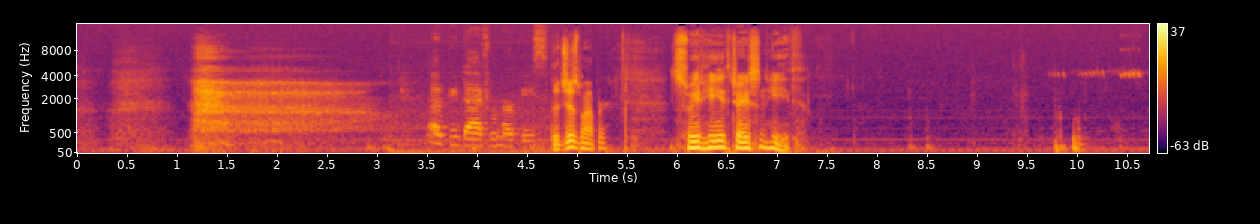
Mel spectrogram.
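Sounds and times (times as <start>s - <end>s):
soft low thumps: 2.9s - 4.8s
speech: 3.6s - 7.4s
thin high-pitched cricket chirps: 9.7s - 10.7s.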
